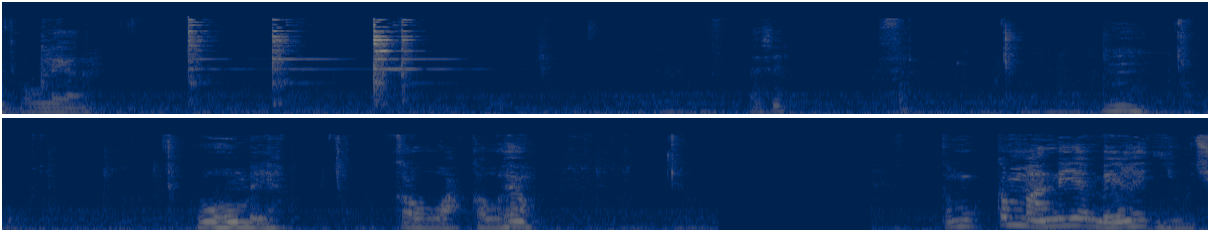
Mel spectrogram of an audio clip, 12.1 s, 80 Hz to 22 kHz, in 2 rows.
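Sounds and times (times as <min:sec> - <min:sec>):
metal spoon clinking on plate: 0:01.0 - 0:02.4.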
